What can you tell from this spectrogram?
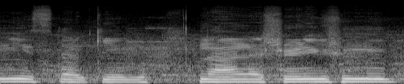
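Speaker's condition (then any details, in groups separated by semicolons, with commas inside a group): Aphasia; acquired after accident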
